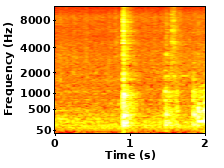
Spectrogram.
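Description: Metal spoon stirring and pressing cooked potatoes in a stainless steel kadhai, to test whether they are done, over a faint sizzle. One sharp clink of spoon on pan about a second in, then a couple of softer knocks.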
